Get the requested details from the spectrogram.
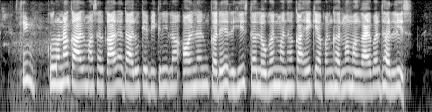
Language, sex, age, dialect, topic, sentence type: Chhattisgarhi, female, 18-24, Western/Budati/Khatahi, banking, statement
